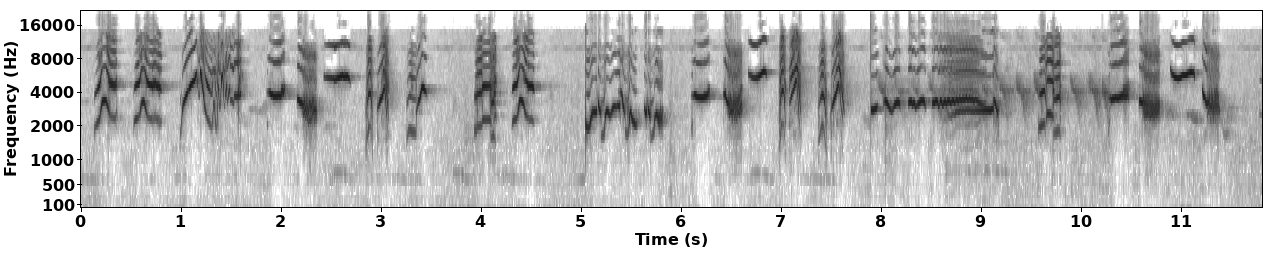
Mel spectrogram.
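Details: Oriental magpie-robin fighting song meant to draw out opponents: fast, varied phrases of sharp rising whistles, rasping notes and chattering bursts, repeated almost without pause.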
